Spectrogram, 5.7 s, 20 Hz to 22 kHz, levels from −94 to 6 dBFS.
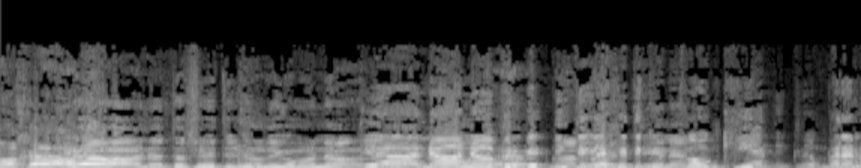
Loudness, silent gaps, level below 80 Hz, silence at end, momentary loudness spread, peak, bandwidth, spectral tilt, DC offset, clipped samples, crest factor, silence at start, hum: -13 LUFS; none; -48 dBFS; 0 s; 12 LU; 0 dBFS; 16 kHz; -5 dB/octave; under 0.1%; under 0.1%; 12 dB; 0 s; none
